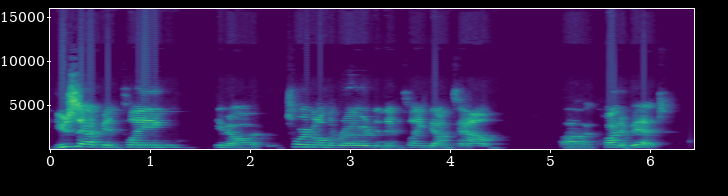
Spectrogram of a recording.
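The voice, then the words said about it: West Virginia accent. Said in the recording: “I'm originally from West Virginia ... I hear um, the accent.”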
